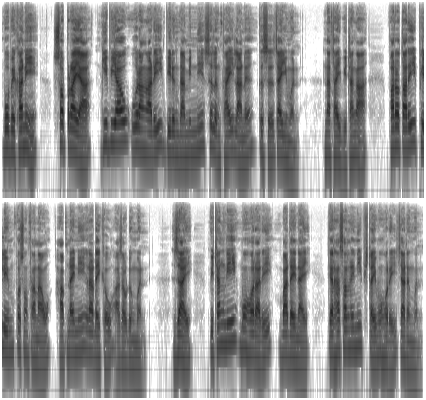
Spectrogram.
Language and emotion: Bodo, neutral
